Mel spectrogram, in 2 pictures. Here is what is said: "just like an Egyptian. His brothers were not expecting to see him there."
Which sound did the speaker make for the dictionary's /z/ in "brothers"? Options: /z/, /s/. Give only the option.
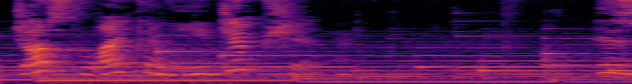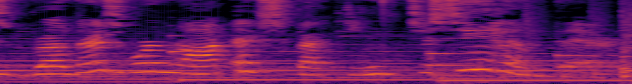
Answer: /z/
